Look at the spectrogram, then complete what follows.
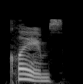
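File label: "claims", British English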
